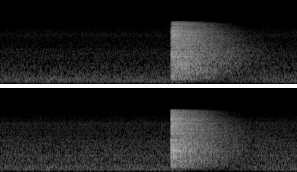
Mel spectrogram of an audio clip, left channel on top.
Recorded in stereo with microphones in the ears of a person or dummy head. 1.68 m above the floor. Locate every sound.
1.7 s a gunshot: 40° right (ahead or behind), 2.0 m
